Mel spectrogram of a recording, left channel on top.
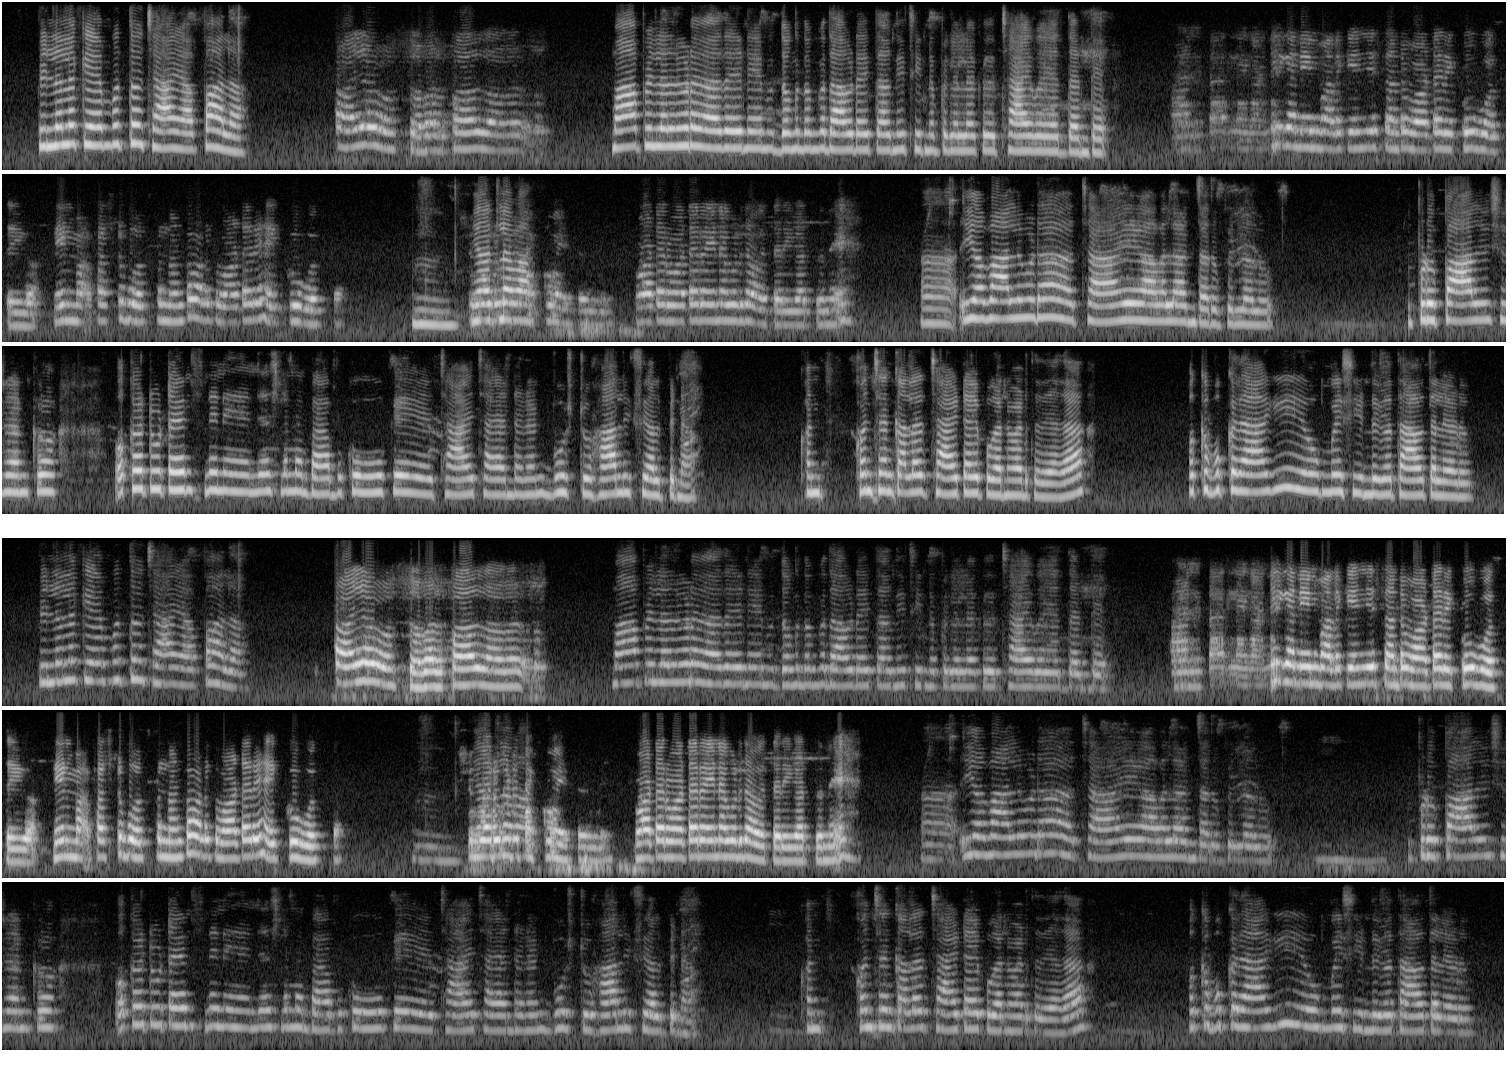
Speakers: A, on the left; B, on the right.
A: పిల్లలకి ఎమ్బోత్తావ్ ఛాయ పాల
B: చాయే పోస్త వాళ్ళు పాలు తాగరు
A: మా పిల్లలు కూడా కాదే నేను దొంగ దొంగ దావుడైతంది చిన్న పిల్లలకు ఛాయ్ పొయ్యద్దంటే
B: అంటారులేగానీ ఇక నేను వాళ్ళకి ఏం చేస్తా అంటే వాటర్ ఎక్కువ పోస్తాయిగ నేను ఫస్ట్ పోసుకున్నాక వాళ్ళకి వాటరే ఎక్కువ పోస్తా
A: హ్మ్
B: షుగర్
A: ఇగ అట్లా
B: కూడా
A: వా
B: తక్కువ అయితుంది వాటర్ వాటర్ అయినా కూడ తాగుతారు ఇగ అట్లనే
A: ఆ ఇక వాళ్ళు కూడా చాయే కావాలంటారు పిల్లలు
B: మ్మ్
A: ఇప్పుడు పాలు చూసిర్రనుకో ఒక టూ టైమ్స్ నేను ఏం చేసినా మా బాబుకు ఊరికే చాయ్ చాయ్ అంటేనని బూస్ట్ హార్లిక్స్ కలిపిన కొ కొంచంచం కాలర్ చాయ్ టైప్ పువర్ణవడుతు తది కదా క్క తాగి ఉమ్మేసి తిండుగా తాగుతలేడు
